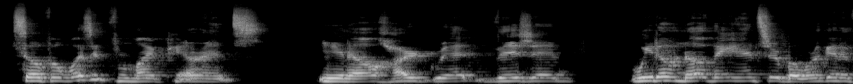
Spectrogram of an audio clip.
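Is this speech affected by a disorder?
Yes: cerebral palsy.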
